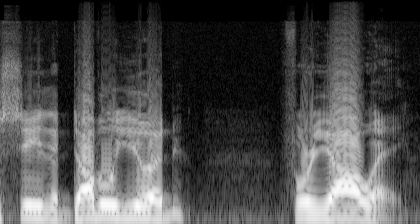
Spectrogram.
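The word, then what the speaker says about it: יהוה: In much Jewish stuff, you're going to see the double yud for Yahweh. It's their code reminding them, don't ever pronounce his name.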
